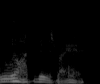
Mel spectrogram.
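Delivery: put-on low calm voice. Retelling pleading with a girl not to fight: imitating talking calm and low. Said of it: "I'm trying to talk low, you know, calm and low".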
